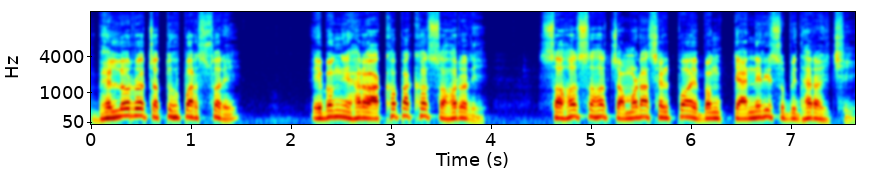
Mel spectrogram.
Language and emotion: Odia, neutral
